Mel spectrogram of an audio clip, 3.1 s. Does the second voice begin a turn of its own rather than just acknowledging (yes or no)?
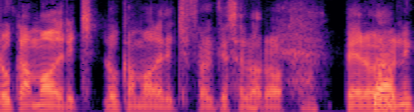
yes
